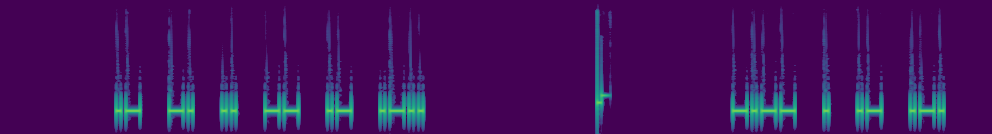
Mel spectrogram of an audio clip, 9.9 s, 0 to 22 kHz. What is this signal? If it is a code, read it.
Morse code, heard as a keyed tone, about 25 wpm, spaced as for 18 wpm, 700 Hz. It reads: ANIMAL YEAR
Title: 2x Character Spacing - Top 200 Words - 25wpm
